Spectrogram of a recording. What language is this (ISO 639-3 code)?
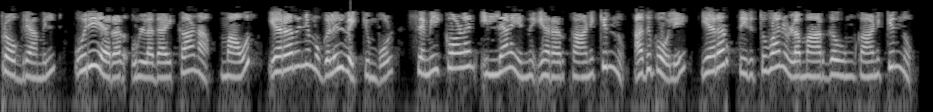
mal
